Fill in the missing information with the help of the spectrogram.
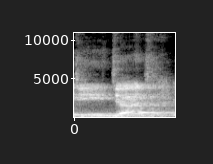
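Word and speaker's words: judge: जैसे मैं आपको एग्जांपल के लिए बताऊं एल ओ डी जी लोच जे यू डी जी जज इसके बाद बी आर आई डी G bridge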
